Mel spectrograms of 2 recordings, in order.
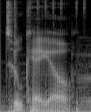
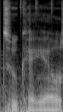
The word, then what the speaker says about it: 2XKO: And I think the best pronunciation for this game's title is 2KO. I definitely think 2KO sounds the catchiest out of this game's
